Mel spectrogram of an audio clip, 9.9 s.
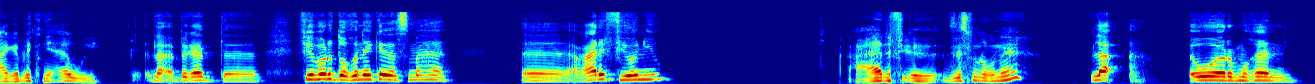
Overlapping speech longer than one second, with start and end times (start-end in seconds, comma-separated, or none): none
